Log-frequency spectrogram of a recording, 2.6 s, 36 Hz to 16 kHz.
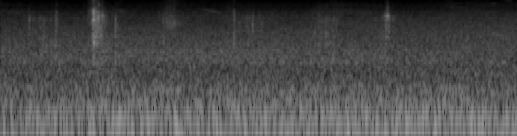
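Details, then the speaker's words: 1998 Honda Accord V6 rear wheel bearing, hub turned by hand with no weight on it after removing the 32 mm hub nut: gritty rough rumble all the way round; bearing worn and rusty, rear seal apparently let moisture in. "it just sounds really grimy in there and it might have just built up a bunch of rust honestly cuz that's what it's looking like from right here"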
